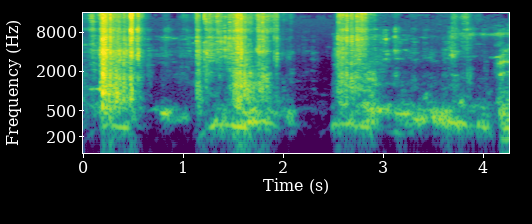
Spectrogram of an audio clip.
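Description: A pigeon let go by hand flaps in three loud bursts of wingbeats, separated by short pauses, while low soft coos carry on in between and underneath, close to the listener.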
